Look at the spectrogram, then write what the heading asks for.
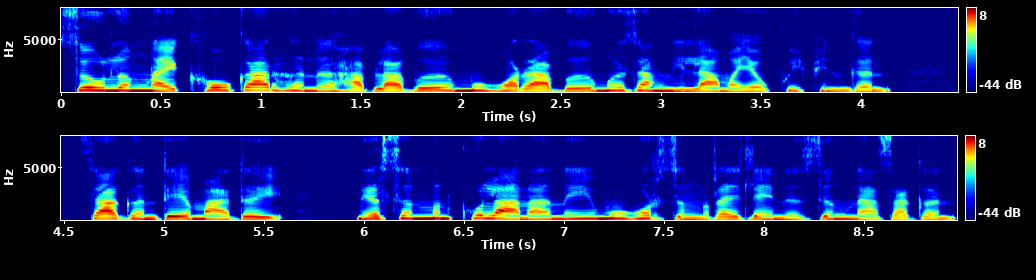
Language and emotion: Bodo, neutral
